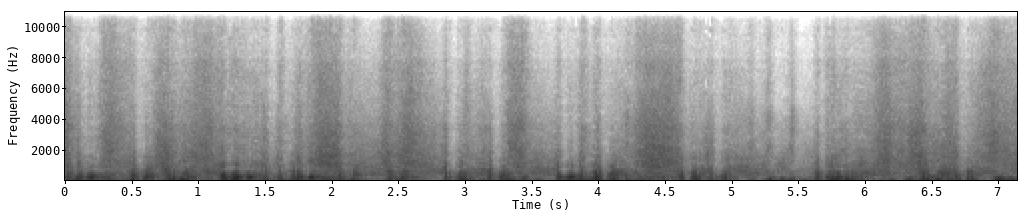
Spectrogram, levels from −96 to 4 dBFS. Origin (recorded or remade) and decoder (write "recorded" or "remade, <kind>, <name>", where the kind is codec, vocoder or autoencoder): remade, vocoder, WaveNeXt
